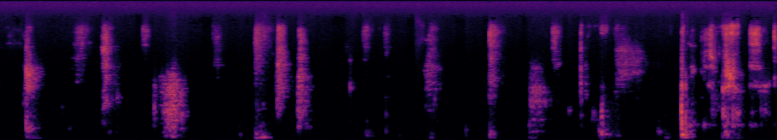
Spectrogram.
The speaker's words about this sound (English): Um, hold on a second, I'm gonna take a little sip of water.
